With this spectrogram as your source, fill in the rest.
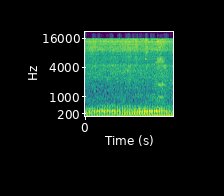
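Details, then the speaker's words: Used refrigerator compressor converted into an electric tyre air pump with an added capacitor, drawing about 80 watts: steady low hum with an even, rapid pulse of about twelve beats a second and no rattle; runs smoothly. "Daya listriknya sekitar 80 watt. Sekitar 80 watt. Suaranya sangat halus, bukan? Tidak seperti kompresor bengkel pada umumnya."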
